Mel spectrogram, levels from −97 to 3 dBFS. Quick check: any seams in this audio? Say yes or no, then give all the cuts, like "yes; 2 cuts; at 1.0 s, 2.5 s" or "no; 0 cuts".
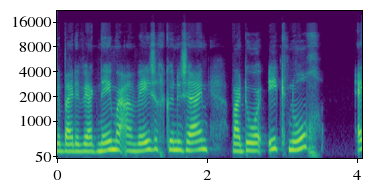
no; 0 cuts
